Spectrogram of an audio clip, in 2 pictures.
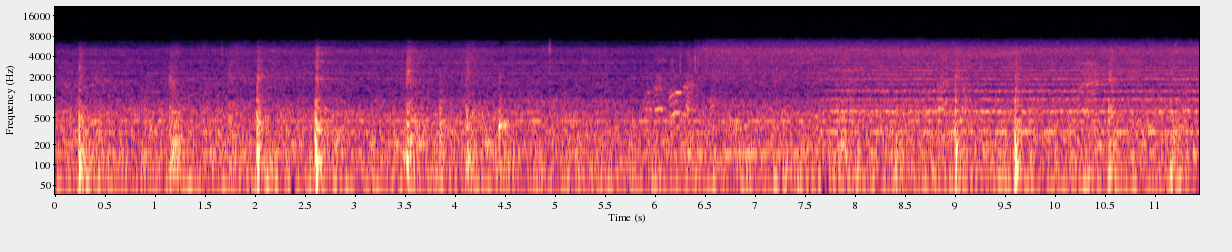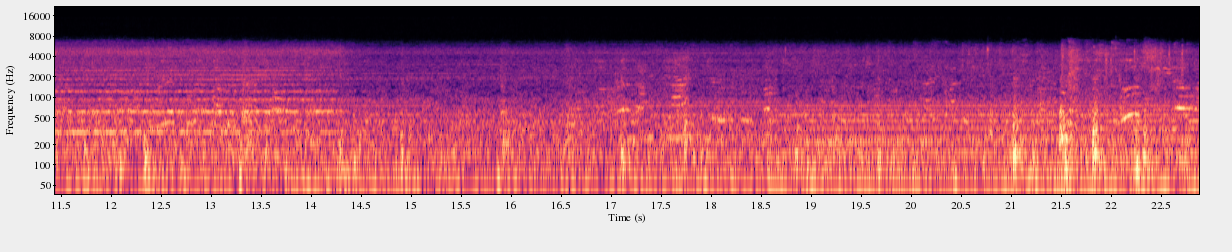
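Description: A new DEMU passenger train running from Sultanganj to Deoghar, heard onboard as a steady rumble of wheels and carriage with a drawn-out horn blast in the middle and a few clanks, with faint voices in the background.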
